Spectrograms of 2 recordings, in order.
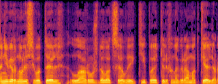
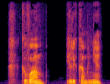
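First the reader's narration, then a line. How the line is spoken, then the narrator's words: Quiet question. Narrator (Russian): тихо спросил Филипп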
